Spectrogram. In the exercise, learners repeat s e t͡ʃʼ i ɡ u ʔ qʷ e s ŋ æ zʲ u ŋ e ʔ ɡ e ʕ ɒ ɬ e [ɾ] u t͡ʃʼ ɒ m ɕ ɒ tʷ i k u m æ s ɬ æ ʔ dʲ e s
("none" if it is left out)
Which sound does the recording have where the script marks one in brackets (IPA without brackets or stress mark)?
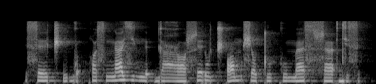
ɾ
